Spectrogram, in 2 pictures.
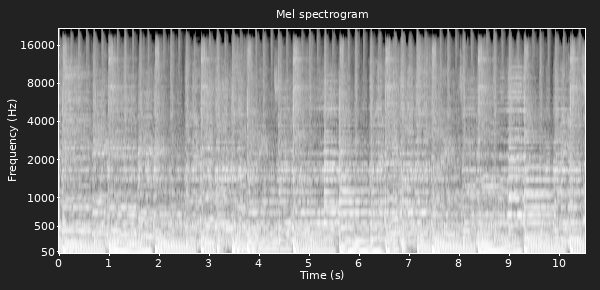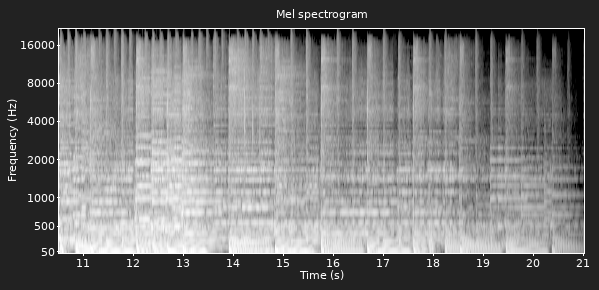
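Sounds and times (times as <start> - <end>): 
choir singing: 0.0 - 16.7
karaoke singing: 0.0 - 20.6.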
